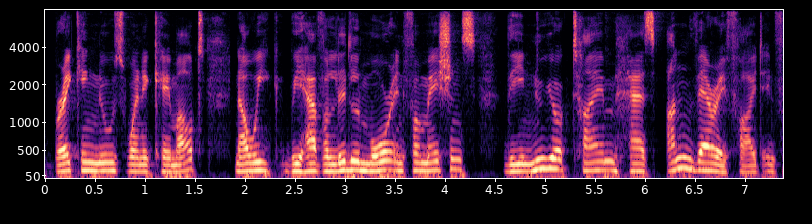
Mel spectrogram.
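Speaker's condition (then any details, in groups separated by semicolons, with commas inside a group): No condition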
